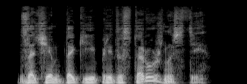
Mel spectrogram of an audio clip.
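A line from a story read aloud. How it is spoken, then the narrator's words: Plain. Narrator (Russian): Тарик ответил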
